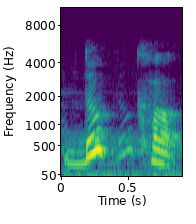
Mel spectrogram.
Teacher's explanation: ದು ಮೊದಲು ಅಲ್ಪಪ್ರಾಣ ನಂತರ ಖ ಮಹಾಪ್ರಾಣ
